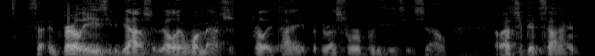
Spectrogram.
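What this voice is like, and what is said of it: Hoarse, strained voice. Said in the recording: “as you can tell by my voice, a lot of yelling”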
